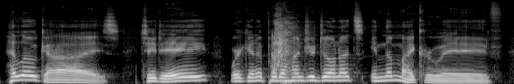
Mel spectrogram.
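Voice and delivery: put-on laughing through a TikTok accent. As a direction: mimic a YouTuber's TikTok accent intro. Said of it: "I picture the".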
